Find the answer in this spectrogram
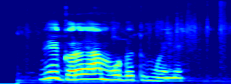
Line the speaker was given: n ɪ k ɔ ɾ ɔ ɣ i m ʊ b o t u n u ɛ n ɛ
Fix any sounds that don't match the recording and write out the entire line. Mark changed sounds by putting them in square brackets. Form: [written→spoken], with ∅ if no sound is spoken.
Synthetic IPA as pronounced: n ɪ [k→ɡ] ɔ ɾ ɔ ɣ [i→a] m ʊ [b→d] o t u [n→m] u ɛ n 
